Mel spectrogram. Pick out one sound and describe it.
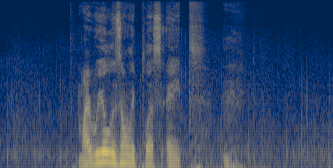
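A man talks loudly into a close microphone.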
